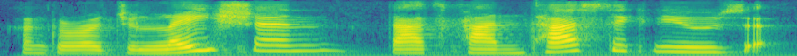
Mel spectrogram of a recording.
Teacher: about responding to good news the intonation somehow rises then uh comes down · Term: intonation patterns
